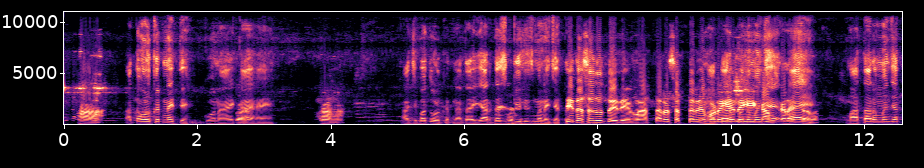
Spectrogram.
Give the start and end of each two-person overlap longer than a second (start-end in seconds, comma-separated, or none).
none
